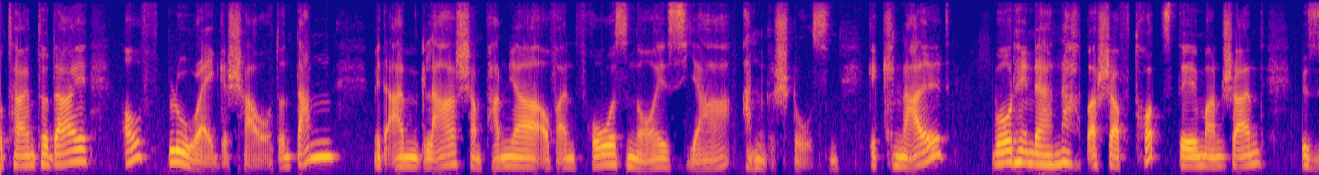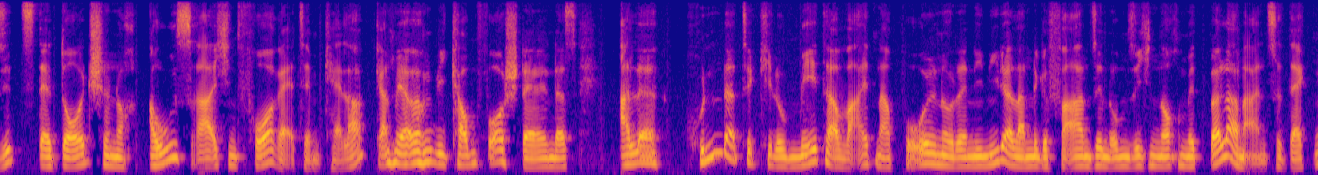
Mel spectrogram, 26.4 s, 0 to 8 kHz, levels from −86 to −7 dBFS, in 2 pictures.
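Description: In the pauses at 1.58–1.68, 9.58–9.92, 19.24–19.38 and 19.90–20.06 s, the real background turns into a flat, featureless hiss, about 2 to 5 dB quieter. That's comfort noise in place of the background, likely from discontinuous transmission, with the receiver synthesizing noise while the sender stays quiet.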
